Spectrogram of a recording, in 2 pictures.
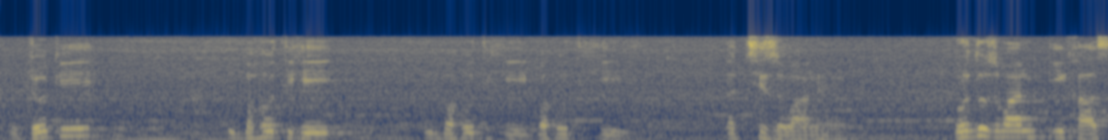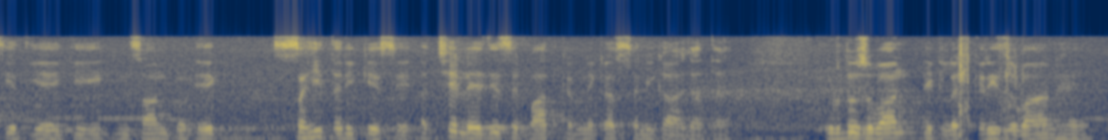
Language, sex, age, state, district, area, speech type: Urdu, male, 18-30, Bihar, Saharsa, urban, spontaneous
